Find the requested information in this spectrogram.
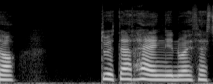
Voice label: "rheng", Welsh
